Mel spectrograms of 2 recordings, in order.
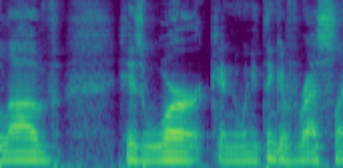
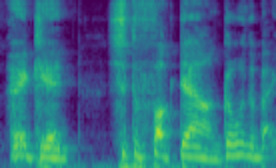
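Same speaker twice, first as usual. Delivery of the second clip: retold bully's rebuke, higher pitch; bullying command; 4 semitones higher, 3 dB louder than usual. Photographer ordering the kid to sit down, imitated bullying. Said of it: "trying to fucking bully me".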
